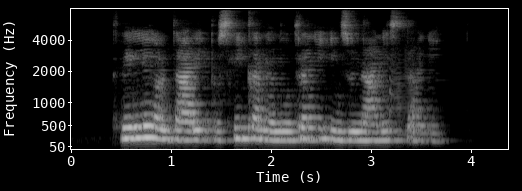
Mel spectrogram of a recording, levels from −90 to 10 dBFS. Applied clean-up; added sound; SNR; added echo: neural mask model DeepFilterNet 3.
